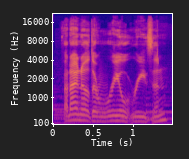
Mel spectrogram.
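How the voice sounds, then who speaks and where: A woman voicing Silverstreak, a sullen, easily frustrated adolescent pegasus girl in an animated storybook drama. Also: fairly low pitch, lightly acted.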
